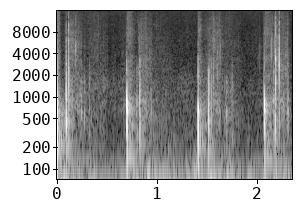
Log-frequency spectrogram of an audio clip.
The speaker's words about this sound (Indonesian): Suara langkah kaki orang dewasa memakai sepatu bersol tebal.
